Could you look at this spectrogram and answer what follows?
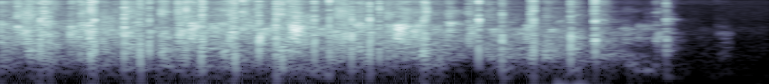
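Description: Board members at a CWCB meeting clap for a round of applause, a lively burst of many hands with distinct individual claps that tapers off quickly and stops into silence.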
